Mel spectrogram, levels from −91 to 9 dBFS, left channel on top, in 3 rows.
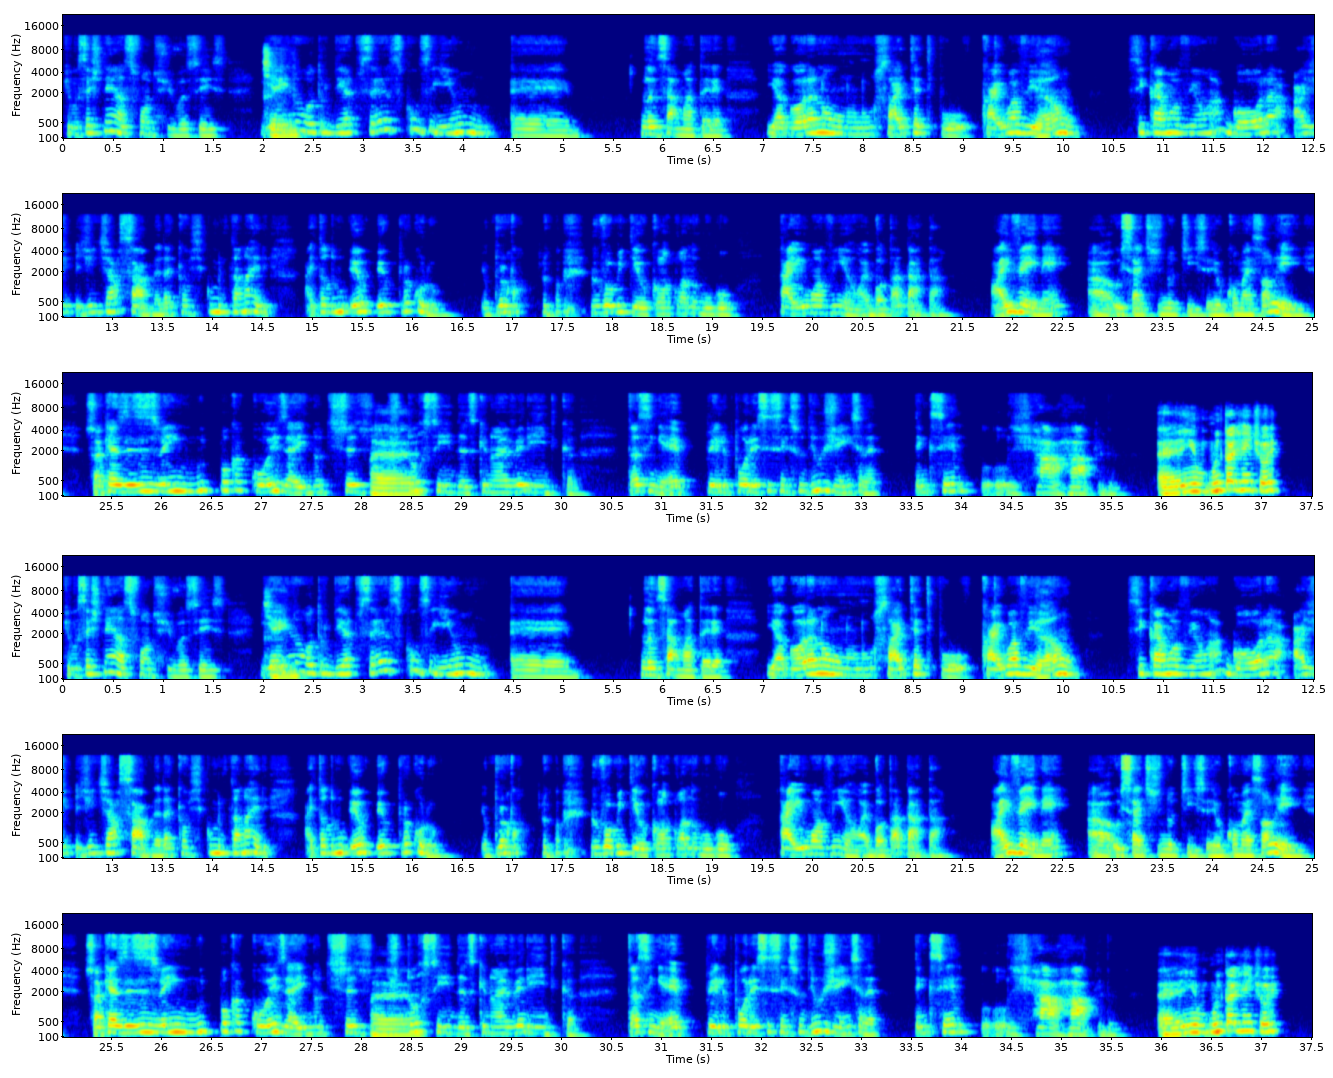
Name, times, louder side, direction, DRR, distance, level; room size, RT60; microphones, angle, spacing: voice 1, 0.0-1.6 2.0-5.2 5.8-6.7 7.0-10.2 10.7-16.4 16.7-19.2 19.7-21.4 21.8-30.2 30.7-33.2 33.5-35.6, right 2 dB, 30° right, 0.6 m, -32 dB
voice 2, 2.0-2.3 28.1-28.6 36.0-37.1, left 2 dB, 65° left, 0.7 m, -25 dB
2.2 x 2.1 x 3.4 m
head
